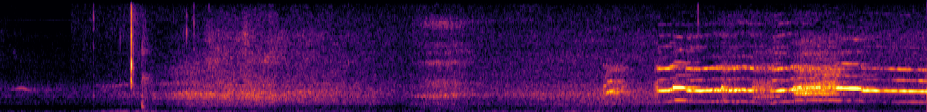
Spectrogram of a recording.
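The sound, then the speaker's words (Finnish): A rooster, one of six roosters in the middle of a small street, crows in a sharp, shrill, high-pitched voice, the call swelling louder and brighter toward the end, over a steady low rumble of background noise. “Sieltä se vielä kuuluu. Aika terävää ääninen kukka.”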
